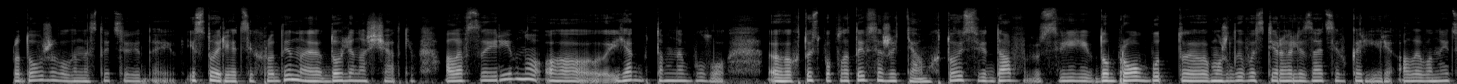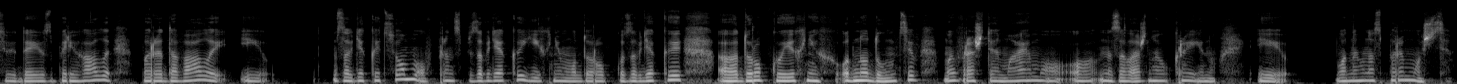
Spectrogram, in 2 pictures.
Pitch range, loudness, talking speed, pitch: 155-180 Hz, -27 LUFS, 115 wpm, 165 Hz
